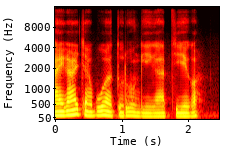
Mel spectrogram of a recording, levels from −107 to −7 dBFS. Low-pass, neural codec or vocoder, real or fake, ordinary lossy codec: 14.4 kHz; autoencoder, 48 kHz, 128 numbers a frame, DAC-VAE, trained on Japanese speech; fake; none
